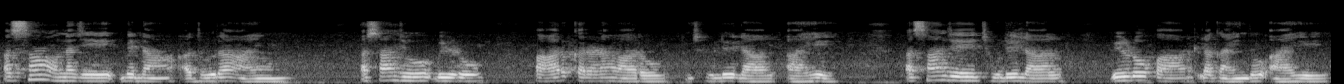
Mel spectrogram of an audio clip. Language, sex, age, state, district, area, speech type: Sindhi, female, 60+, Madhya Pradesh, Katni, urban, spontaneous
